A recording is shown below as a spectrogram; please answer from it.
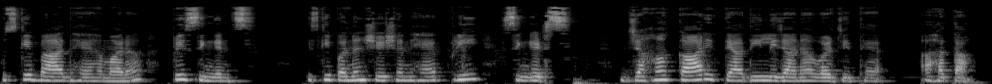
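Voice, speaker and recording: A woman teaching vocabulary for exams with memory tricks, explaining step by step and repeating key words, with terms. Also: fairly low pitch. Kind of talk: exam-prep vocabulary lesson.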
